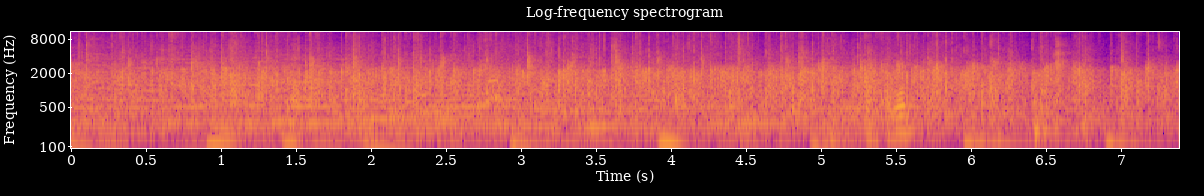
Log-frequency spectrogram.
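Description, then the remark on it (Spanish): Steady, sustained applause from an audience welcoming a young woman chosen as a candidate, a dense wash of many hands clapping at an even loudness for several seconds, with a low rhythmic musical pulse underneath. “Damas y caballeros, recibamos con una calurosa ovación a esta hermosa señorita.”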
